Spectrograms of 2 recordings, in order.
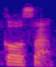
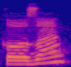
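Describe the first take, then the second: First: The middle consonant is a voiceless s sound. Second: The middle consonant is a voiced z sound. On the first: The speaker is from the rest of Italy. "আর বাকি ইতালিতে এটা হয় কসা" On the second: The speaker is from northern Italy. "আপনাদের অঞ্চলে এটা হয় কজা, জ হয়ে যায়"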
